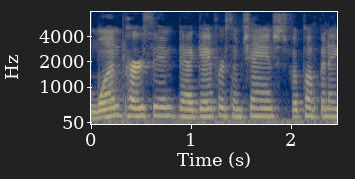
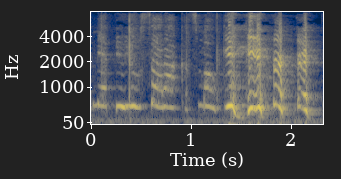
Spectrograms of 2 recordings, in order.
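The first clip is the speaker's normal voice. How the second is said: high whiny protest; 8 dB louder, slower than usual. Retold or imitated. Aunt protests, laughing.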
